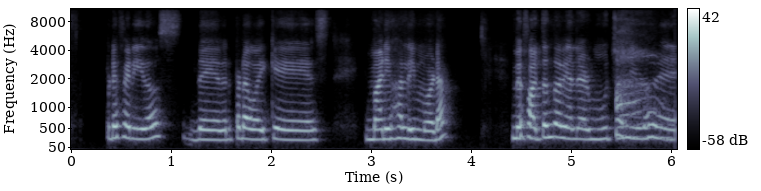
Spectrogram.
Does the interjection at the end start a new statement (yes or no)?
no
